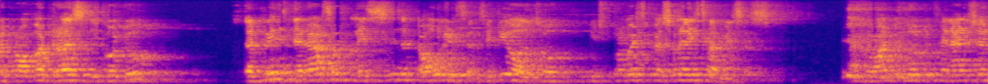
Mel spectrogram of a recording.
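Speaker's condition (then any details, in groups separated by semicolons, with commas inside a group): No condition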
